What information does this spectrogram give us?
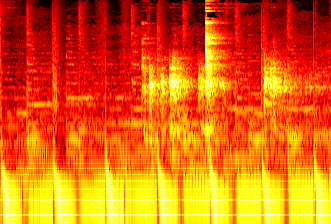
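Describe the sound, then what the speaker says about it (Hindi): Fennel seeds added to a bowl while making paan mukhwas: a quick series of light clinks and taps against the bowl with a soft rattling pour in the middle, close and fairly quiet, no talking. "तो हमें ये सौंफ इसमें ऐड करना है।"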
